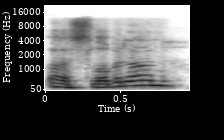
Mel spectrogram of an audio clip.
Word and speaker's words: Slobodan: the other one is how to pronounce silver lon oh okay Slobodan silver lon so blond okay honestly like slobodan milosevic alright so um I'll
